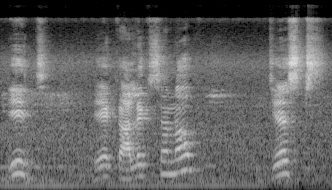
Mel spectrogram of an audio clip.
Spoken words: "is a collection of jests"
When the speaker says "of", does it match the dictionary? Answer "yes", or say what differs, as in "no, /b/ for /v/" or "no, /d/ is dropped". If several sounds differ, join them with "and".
no, /b/ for /v/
